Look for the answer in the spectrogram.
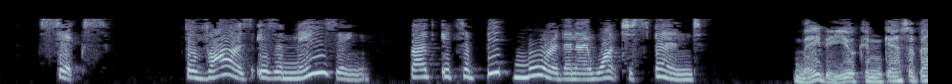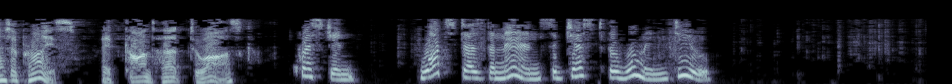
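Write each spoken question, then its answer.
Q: What does the man suggest the woman do?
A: Ask for a lower price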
